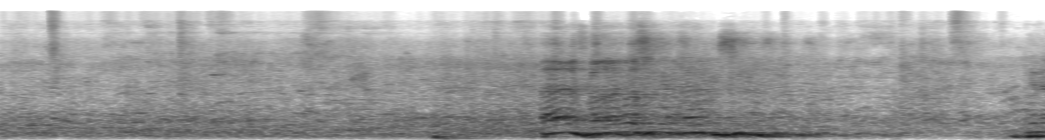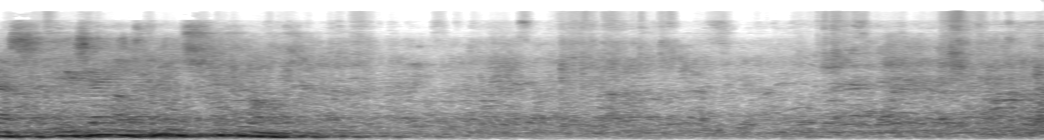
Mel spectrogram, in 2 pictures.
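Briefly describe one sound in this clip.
A crowd chatters in a noisy, echoing hall.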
